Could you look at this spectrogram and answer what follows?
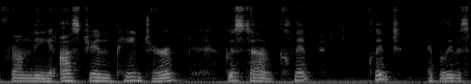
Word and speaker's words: Klimt: Their vessel is really an inspiration from the Austrian painter Gustav Klimt, I believe is pronounced his name, and also be named after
